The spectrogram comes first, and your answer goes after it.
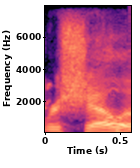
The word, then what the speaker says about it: Rishell: So Laura, is it Rochelle?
